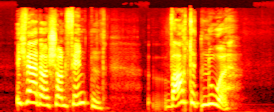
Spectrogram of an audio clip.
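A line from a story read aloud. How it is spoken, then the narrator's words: Loud. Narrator (German): Er sagte laut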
